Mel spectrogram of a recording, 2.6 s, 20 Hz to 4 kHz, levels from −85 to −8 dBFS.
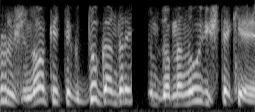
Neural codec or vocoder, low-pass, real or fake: none; 3.6 kHz; real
